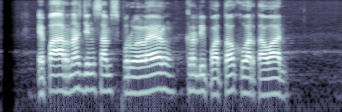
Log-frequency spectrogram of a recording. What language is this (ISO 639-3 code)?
sun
